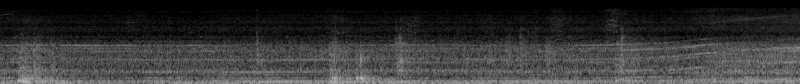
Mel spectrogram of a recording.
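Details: Marion garbage truck SL01300 diesel after exhaust leak repair; steady drone under work, air-brake hiss, rising whine as it pulls, no exhaust ticking or puffing; normal running.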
